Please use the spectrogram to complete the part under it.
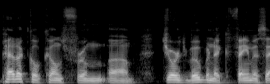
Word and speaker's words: pedicle: But Anthony Bubinick didn't coin the phrase pedicle, but he told us how to pronounce it, pedicle. He says it rhymes with medical.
